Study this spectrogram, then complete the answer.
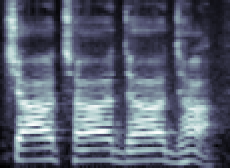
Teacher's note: ये स्पर्श संघर्षी व्यंजन कहलाते हैं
